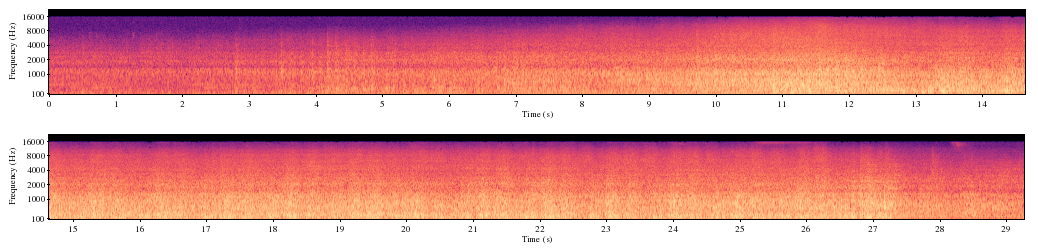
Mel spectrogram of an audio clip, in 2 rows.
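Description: EF210 electric locomotive and its freight train passing through a station, wheels clattering over the rail joints. The sound builds over about ten seconds as the train comes in, then a long clickety-clack as the wagons run by. It drops off sharply near the end as the last wagon passes.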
